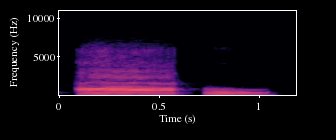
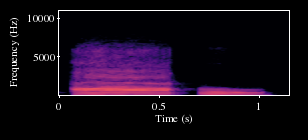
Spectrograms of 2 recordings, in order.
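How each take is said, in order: First: A long vowel separates the two glottal stops. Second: A long vowel separates the two glottal stops.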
